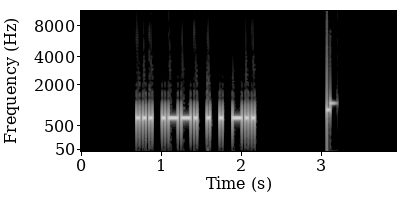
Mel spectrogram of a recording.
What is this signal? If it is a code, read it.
Morse code, heard as a keyed tone, about 32 wpm, 700 Hz. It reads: SPEED
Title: Sentences from Top 800 Words - New Word Drill - 30wpm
